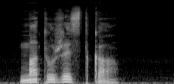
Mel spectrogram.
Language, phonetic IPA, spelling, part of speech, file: Polish, [ˌmatuˈʒɨstka], maturzystka, noun, Pl-maturzystka.ogg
